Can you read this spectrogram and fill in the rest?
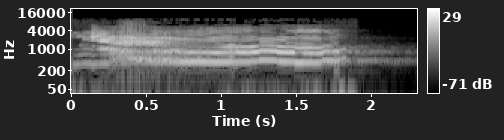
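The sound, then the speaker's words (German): An owlbear, a monstrous creature with a feathered body, a mighty beak and big black eyes, screams at a camp from about 50 feet away: one loud, drawn-out howling cry lasting about two seconds, harsh and raspy at the start, wavering slightly in pitch before breaking off. “Der blickt auf euer Lager mit seinen großen schwarzen Augen und schreit.”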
